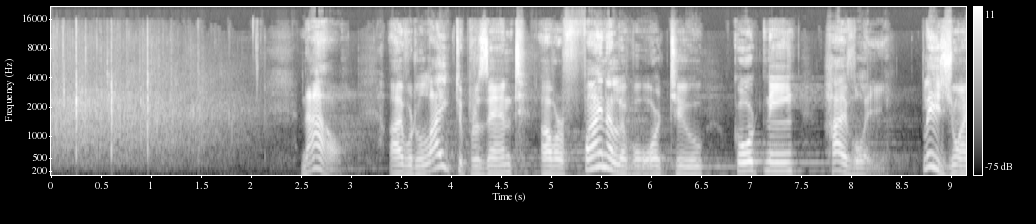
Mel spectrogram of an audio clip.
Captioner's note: applause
